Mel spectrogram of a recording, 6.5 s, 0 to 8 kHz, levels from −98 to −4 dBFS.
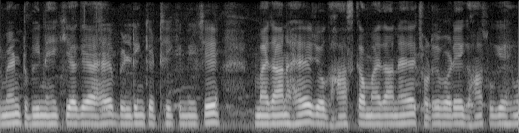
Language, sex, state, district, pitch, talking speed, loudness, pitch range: Hindi, male, Bihar, Sitamarhi, 140 Hz, 205 wpm, -31 LUFS, 140-145 Hz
